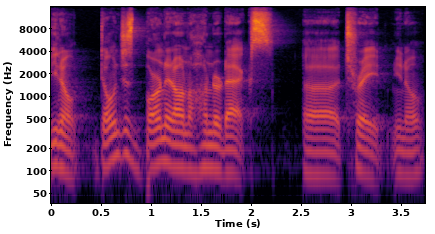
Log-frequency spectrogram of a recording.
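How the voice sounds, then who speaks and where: A man's medium-pitched voice with ordinary pitch variation, on a very clean recording with a silent background. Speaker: crypto trading livestreamer. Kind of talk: casual livestream chat. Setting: livestream. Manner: talking quietly.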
